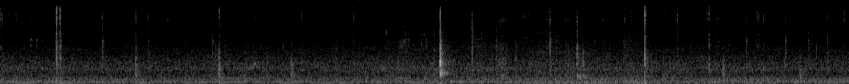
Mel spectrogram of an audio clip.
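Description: Scattered small clicks and ticks as a plastic packing strap is worked back and forth under a car's hood emblem, trying to pop it off its retaining pins; the sharpest click comes about four and a half seconds in. A faint low hum runs underneath.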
